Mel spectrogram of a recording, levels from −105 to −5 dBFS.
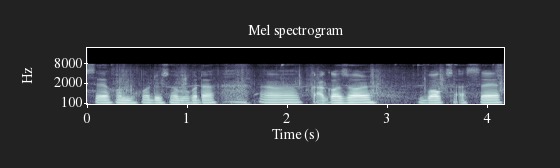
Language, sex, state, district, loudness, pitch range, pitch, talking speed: Assamese, male, Assam, Sonitpur, -19 LUFS, 130-140 Hz, 135 Hz, 115 wpm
